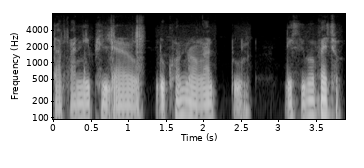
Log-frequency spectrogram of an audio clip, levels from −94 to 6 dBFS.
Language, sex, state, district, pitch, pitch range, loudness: Assamese, male, Assam, Sonitpur, 90 Hz, 85-105 Hz, -22 LUFS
